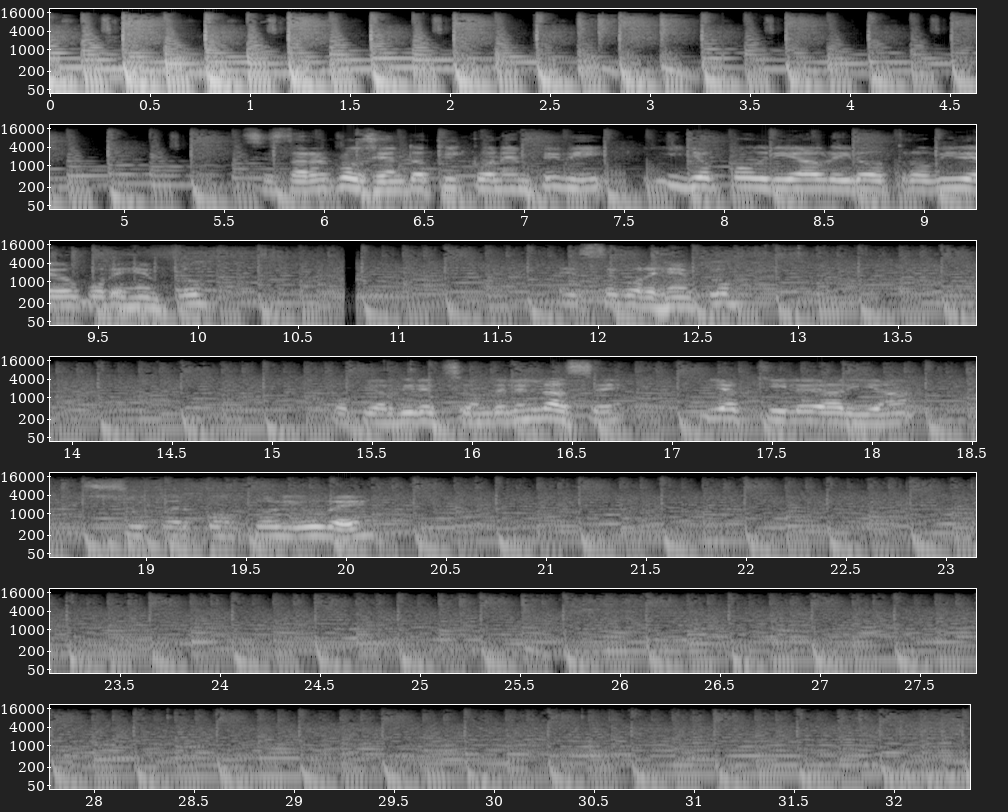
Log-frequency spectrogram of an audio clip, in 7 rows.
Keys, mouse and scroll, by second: 1.0-1.5 scroll down 2, 3.3-4.8 scroll down 6, 4.8-10.6 scroll down 12, 12.8 right click, 15.6 click, 16.4 click, 20.0 ctrl+super+v, 23.6-24.6 scroll down 2, 27.0-28.2 scroll up 2, 28.2 click, 30.3-31.4 drag.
